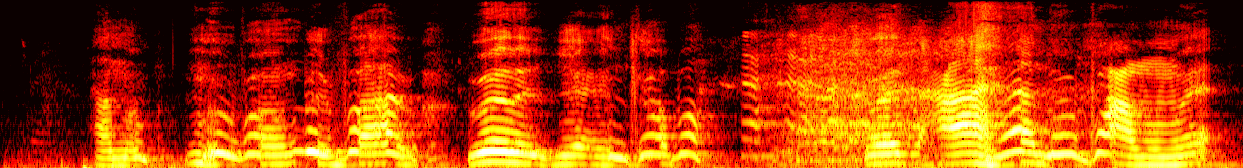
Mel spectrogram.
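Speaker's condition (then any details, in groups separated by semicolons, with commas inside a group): Cerebral palsy; uses wheelchair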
